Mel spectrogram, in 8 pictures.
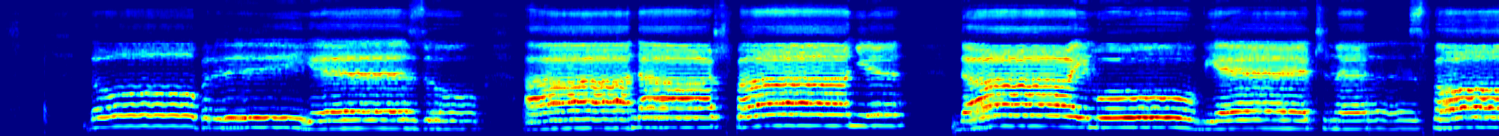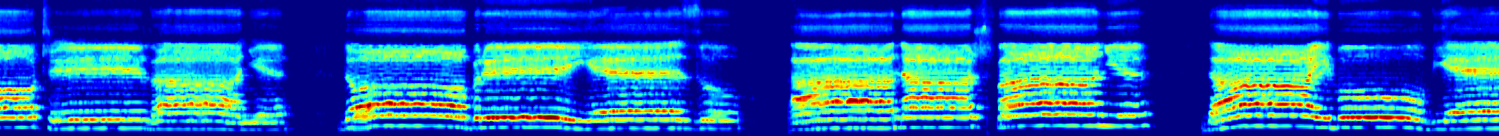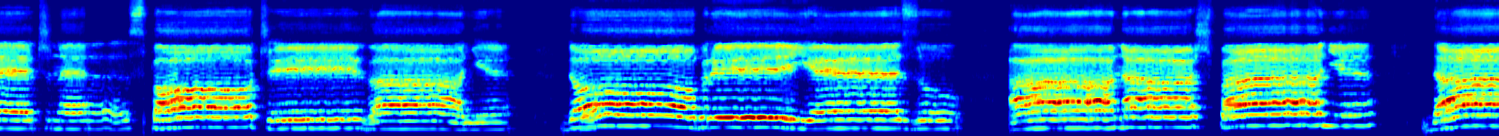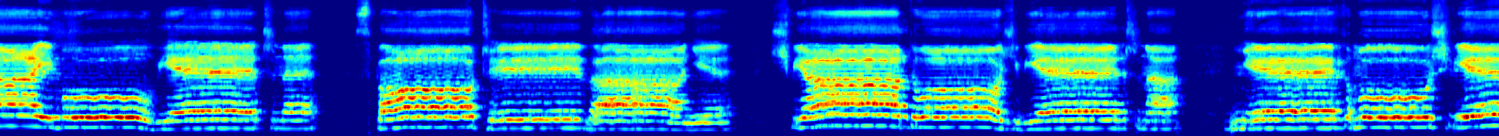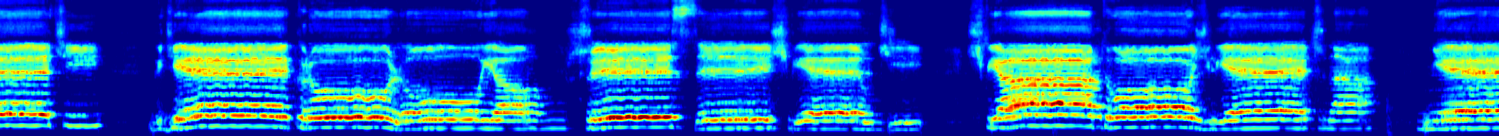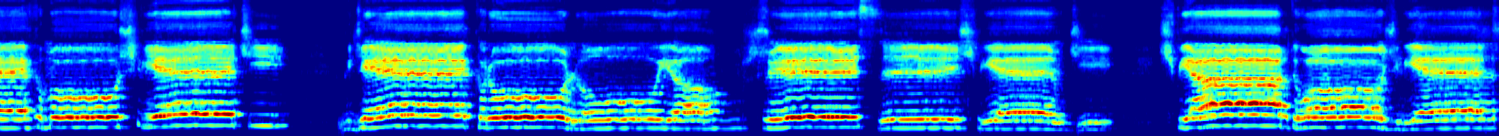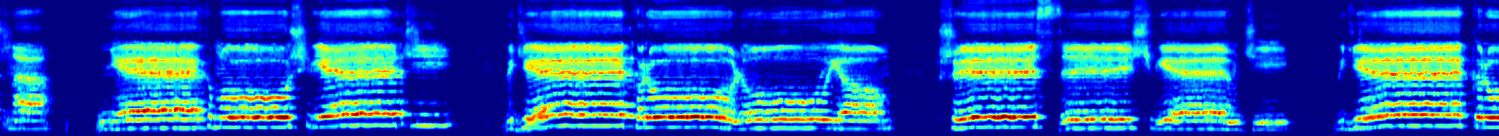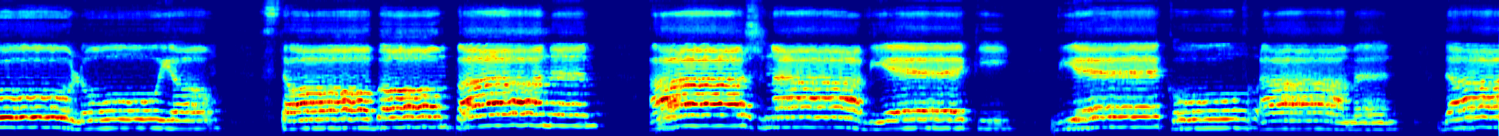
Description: Śpiewaczki z Czerchowa
województwo łódzkie, powiat zgierski, gmina Ozorków, wieś Czerchów
Pogrzebowa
